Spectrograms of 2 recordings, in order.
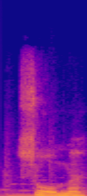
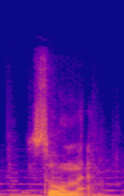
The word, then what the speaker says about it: Soume: Hur uttalar man ditt efternamn? Chris? Some. Some.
